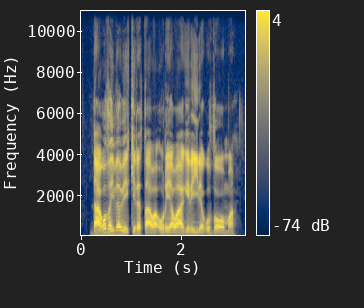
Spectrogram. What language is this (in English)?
Kikuyu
